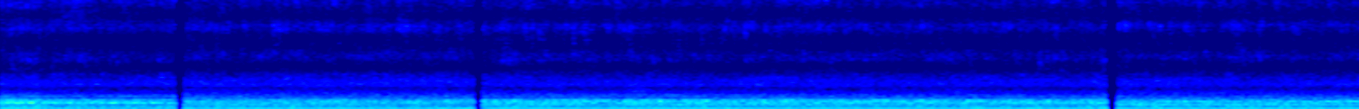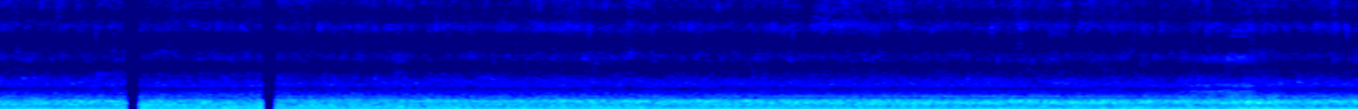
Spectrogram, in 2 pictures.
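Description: Steady hum and hiss of running aquarium equipment: air pump, bubbling air line and filter. The sound cuts out briefly about six times.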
